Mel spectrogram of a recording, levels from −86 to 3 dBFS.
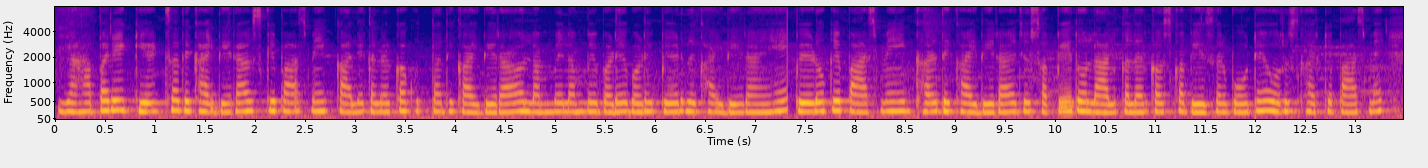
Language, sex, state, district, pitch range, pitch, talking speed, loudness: Hindi, female, Uttarakhand, Tehri Garhwal, 225-245 Hz, 235 Hz, 250 wpm, -16 LUFS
